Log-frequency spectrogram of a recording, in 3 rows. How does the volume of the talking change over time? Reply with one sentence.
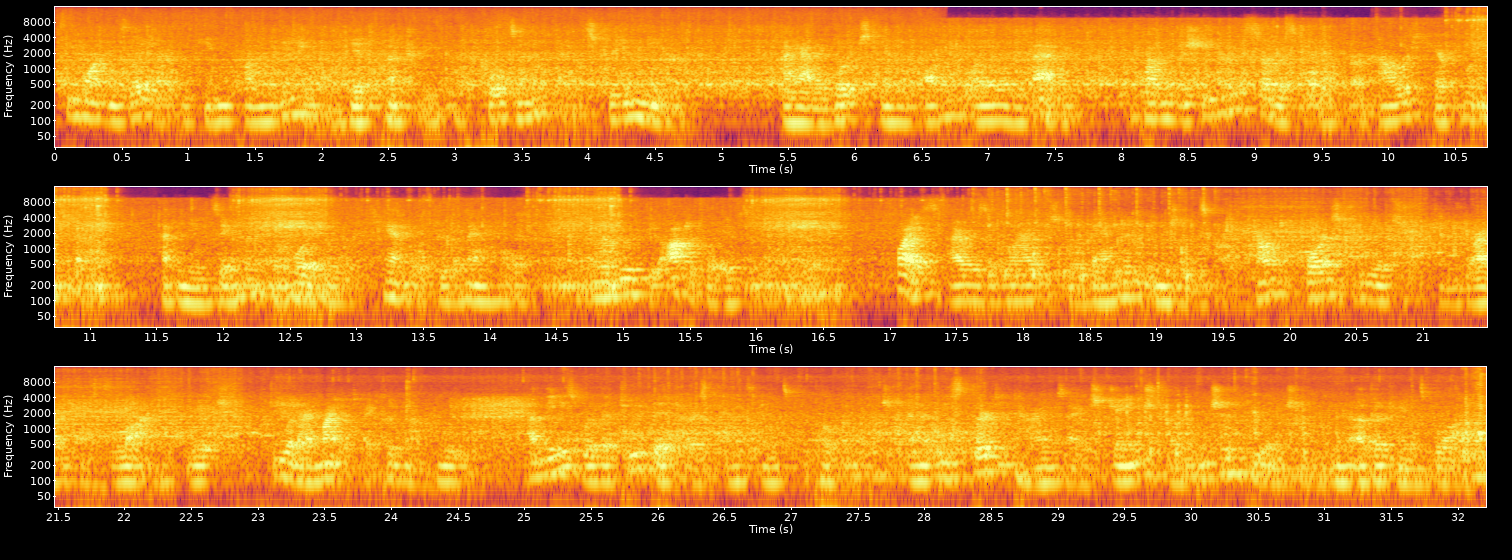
The loudness of the talking stays about the same.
